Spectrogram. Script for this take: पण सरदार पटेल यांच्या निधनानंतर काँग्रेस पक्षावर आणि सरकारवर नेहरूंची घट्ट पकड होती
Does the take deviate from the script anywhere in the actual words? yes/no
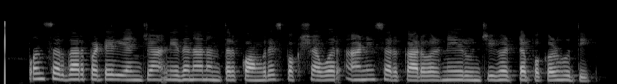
no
